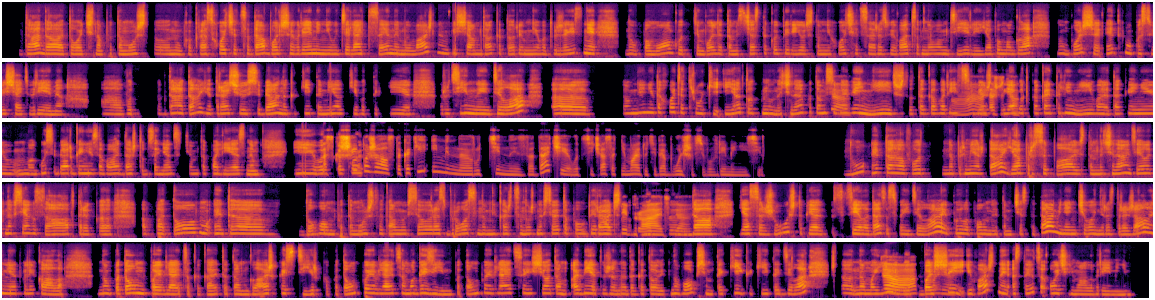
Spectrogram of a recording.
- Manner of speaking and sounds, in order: tapping; other background noise
- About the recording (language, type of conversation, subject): Russian, advice, Как перестать тратить время на рутинные задачи и научиться их делегировать?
